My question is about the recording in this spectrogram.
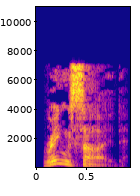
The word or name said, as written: ringside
